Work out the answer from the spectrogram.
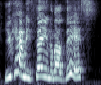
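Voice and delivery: very loud, high parody line reading; one-tone delivery. Retold or imitated. Co-host mocking the actress's lines, loud monotone. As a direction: hammer it all out on one high note. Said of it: "like, one tone".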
